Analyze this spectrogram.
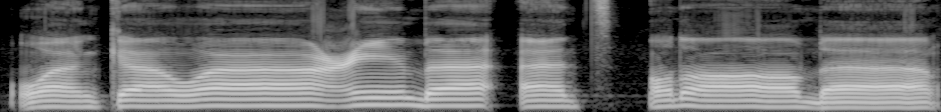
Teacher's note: Atranya dalam kondisi tafkhim tebal karena sebab fathah.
